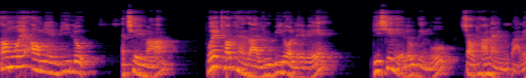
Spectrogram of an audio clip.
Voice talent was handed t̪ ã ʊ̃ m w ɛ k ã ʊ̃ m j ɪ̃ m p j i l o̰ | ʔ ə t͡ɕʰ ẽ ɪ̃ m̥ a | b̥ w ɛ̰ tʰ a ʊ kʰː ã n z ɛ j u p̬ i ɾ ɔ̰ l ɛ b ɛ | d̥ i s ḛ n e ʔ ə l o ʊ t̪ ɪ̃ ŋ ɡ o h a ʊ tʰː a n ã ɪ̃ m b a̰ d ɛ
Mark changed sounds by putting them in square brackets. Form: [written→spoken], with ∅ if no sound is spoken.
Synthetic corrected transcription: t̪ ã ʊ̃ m w ɛ [k→ʔ] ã ʊ̃ m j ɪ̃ m p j i l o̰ | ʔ ə t͡ɕʰ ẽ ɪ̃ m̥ a | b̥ w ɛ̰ tʰ a ʊ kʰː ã n z [ɛ→a] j u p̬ i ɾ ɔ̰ l ɛ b ɛ | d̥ i [s→ʃ] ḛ n e ʔ ə l o ʊ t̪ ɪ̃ ŋ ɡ o [h→ʃ] a ʊ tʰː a n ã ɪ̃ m b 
